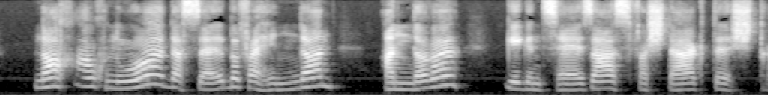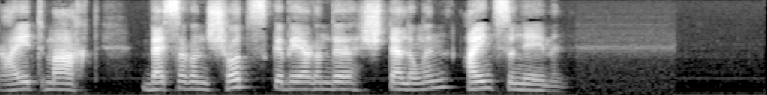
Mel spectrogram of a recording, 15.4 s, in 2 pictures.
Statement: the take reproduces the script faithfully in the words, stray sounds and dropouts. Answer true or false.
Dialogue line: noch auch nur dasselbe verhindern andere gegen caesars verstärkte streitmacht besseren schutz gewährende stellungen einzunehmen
true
